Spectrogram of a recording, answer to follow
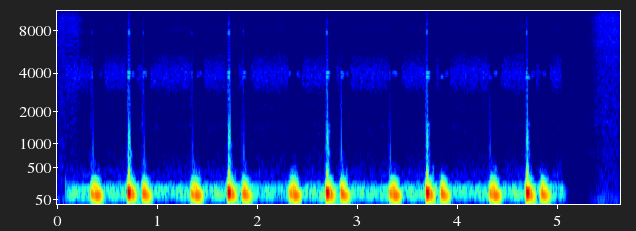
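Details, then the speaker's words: Third heart sound (S3 gallop) heard at the apex: a regular heartbeat of about 60/min with a soft, low extra thud right after S2, giving a "Ken-tuc-ky" cadence. "try to listen for a heart sound that comes right after S2 some people remember this sound as following the pattern of Kentucky so it's Kentucky the Ken is the S1 the Tucky is the S2 and S3 together"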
